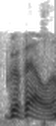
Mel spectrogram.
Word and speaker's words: Gravel: It's pronounced Gravel, and Gravel.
